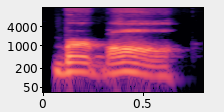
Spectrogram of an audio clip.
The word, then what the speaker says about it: Bourbon: However, if you know about it, the French don't pronounce it that way. They say it Bourbon, by the way. But in the United States, they start saying Bourbon because of Bourbon County, which is up in Kentucky, where they started making bourbon whiskey.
